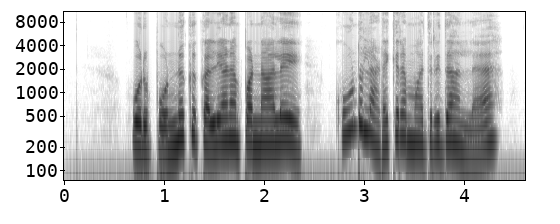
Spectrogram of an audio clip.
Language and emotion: Tamil, sad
